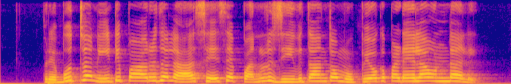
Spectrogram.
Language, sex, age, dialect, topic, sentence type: Telugu, female, 18-24, Utterandhra, agriculture, statement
